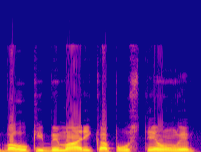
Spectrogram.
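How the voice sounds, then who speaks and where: A man's voice: a little high, level tone, normal speed, smooth, dry recording, lo-fi sound, natural voice. Hesitant older mother, meek but insistent, dry sound, man reading. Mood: pleading. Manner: hesitant, short pleading lines. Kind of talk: reading a play aloud.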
